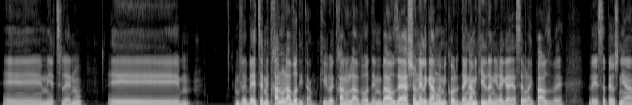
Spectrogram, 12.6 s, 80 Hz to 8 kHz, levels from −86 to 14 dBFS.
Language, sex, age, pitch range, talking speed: English, male, 30-49, 115-150 Hz, 140 wpm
